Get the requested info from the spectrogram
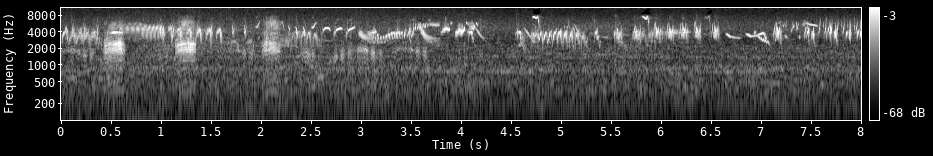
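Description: Wild birds calling. There are a few short, lower calls in the first two seconds, then many quick high chirps, trills and twitters of small birds.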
